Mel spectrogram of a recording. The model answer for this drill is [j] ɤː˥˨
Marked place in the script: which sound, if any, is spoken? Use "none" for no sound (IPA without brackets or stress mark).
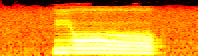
j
